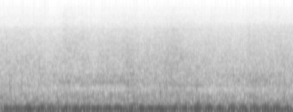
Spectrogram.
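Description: A sailboat's inboard diesel engine running at a steady cruising hum, with water rushing and splashing along the hull.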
